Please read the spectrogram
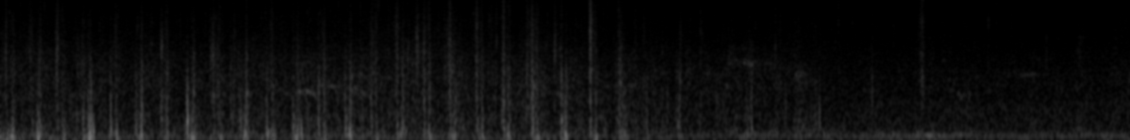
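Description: Footsteps walking briskly on a path covered in fallen leaves, a few steps a second, thinning out and stopping after about eight seconds.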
